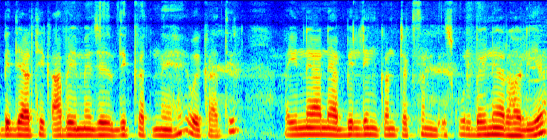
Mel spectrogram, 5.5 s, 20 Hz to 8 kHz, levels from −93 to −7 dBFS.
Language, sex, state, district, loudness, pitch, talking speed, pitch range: Maithili, male, Bihar, Supaul, -17 LUFS, 135 Hz, 195 wpm, 130-140 Hz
